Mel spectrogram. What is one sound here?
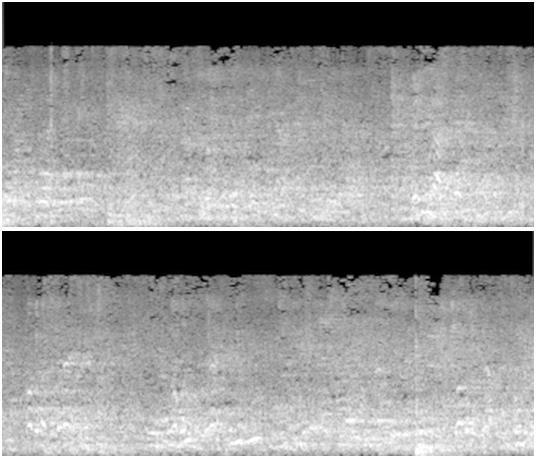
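Bodies shuffle and thump on padded mats.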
